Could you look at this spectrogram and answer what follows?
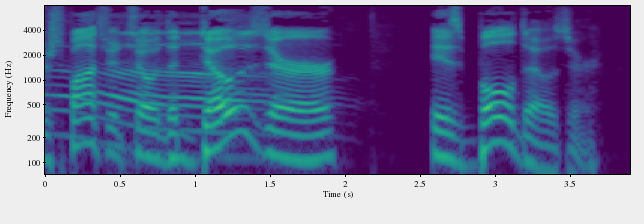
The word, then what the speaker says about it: Dozer: And I'm asking people, how do you pronounce it? And they said, Dozer, as in bulldozer.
